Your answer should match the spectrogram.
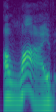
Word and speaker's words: Alive: For example, on Tuesday, March 15th, there's a film that is from Japan that is called Adam by Eve Alive in Animation. And I didn't mispronounce that. That is A-L-I-V-E, not a life in animation.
